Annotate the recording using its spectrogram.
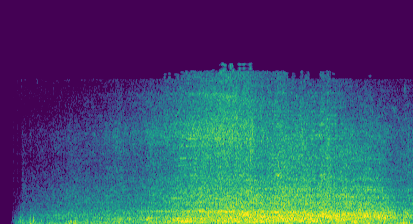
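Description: A Siemens Desiro diesel multiple unit passing at speed: the rush of its wheels on the rails grows louder as it approaches and is loudest in the second half as it goes by, with a faint whine that drops in pitch as it passes.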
